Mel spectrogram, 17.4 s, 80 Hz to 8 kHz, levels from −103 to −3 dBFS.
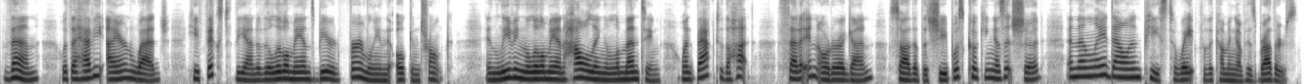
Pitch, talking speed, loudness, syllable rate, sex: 205 Hz, 210 wpm, -18 LUFS, 5.3 syllables/s, female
